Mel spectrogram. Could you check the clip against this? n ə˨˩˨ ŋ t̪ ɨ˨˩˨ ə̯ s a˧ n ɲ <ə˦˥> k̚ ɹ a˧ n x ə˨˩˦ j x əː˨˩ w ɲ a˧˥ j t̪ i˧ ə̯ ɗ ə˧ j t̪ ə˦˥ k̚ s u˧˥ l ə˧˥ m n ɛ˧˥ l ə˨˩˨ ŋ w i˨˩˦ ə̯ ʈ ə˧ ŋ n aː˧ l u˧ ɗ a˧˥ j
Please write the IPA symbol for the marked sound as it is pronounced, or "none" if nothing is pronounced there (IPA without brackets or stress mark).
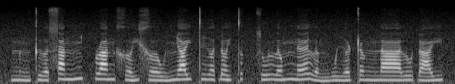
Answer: ə˦˥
